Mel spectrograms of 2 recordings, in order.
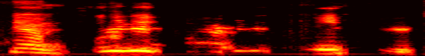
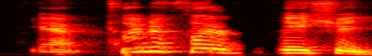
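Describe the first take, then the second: First: Much higher, silly squeaky pitch. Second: Said in the usual way. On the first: Pretend. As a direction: pipe it up high like a cartoon. First take, then repeated plainly.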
